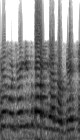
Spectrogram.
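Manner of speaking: acted boozy bravado; rowdy drinker's boast. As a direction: crow it loudly, playing a first-time drinker. Acting out drunken bragging.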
